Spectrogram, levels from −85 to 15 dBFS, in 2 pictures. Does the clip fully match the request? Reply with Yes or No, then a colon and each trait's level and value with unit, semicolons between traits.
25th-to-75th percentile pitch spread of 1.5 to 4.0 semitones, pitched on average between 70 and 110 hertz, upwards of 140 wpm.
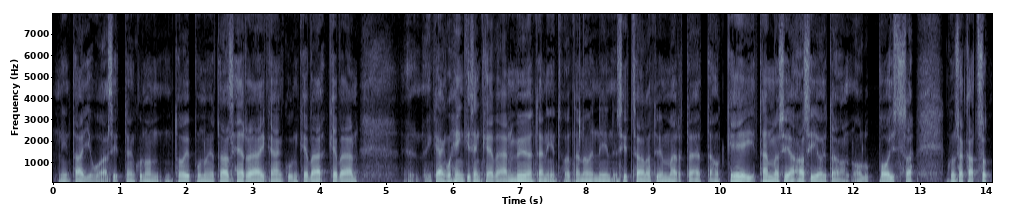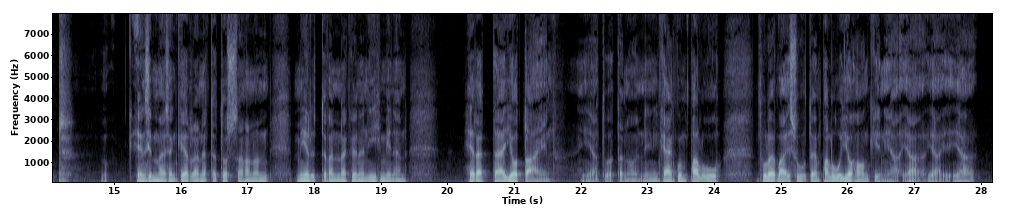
No: narrow, 2.6 semitones; very low, 85 Hz; average, 125 wpm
